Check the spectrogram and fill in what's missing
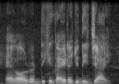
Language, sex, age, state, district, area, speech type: Bengali, male, 18-30, West Bengal, North 24 Parganas, urban, spontaneous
